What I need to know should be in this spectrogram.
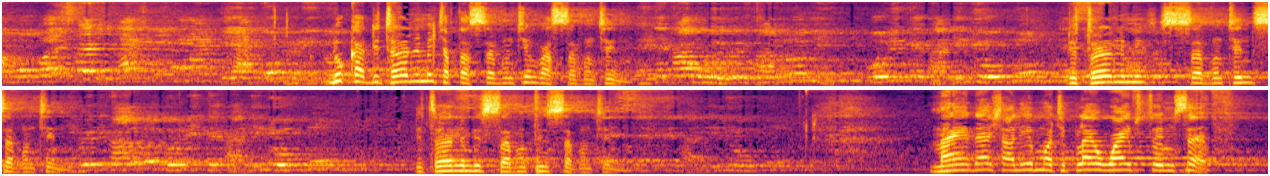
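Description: A man preaches with fervour into a microphone, his voice loud and echoing.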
